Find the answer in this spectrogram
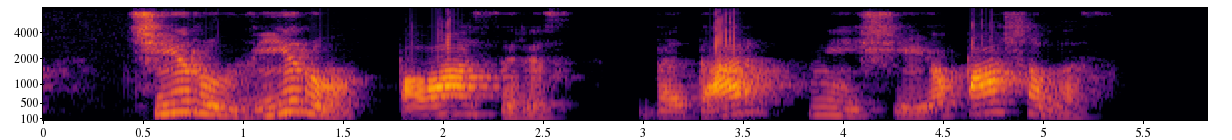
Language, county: Lithuanian, Vilnius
